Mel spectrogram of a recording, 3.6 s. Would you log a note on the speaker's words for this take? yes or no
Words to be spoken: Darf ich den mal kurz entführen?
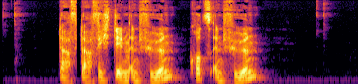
yes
